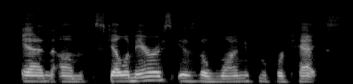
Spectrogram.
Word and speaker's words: Stella Maris: Stella Maris, am I saying that right? – Yeah, Stella Maris is the Blessed Mother Mary of the Sea.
